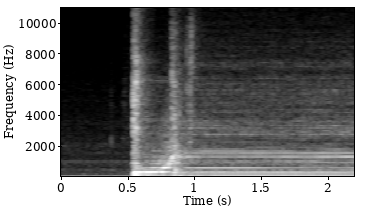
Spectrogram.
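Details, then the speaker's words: American Rotary 25HP rotary phase converter, newly wall-mounted and wired to the breaker box, with the machine switch off: a switch clunk, then the idler motor spins up into a steady, clean hum with no knocks or grinding, running normally. "it's on. Idler motor, as you can hear, is running. Everything's going."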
